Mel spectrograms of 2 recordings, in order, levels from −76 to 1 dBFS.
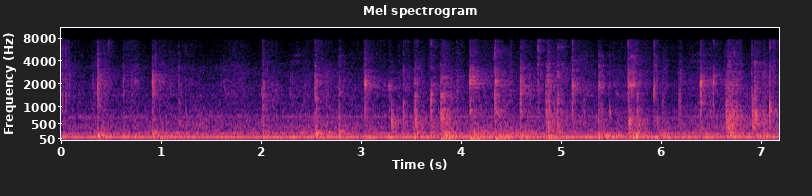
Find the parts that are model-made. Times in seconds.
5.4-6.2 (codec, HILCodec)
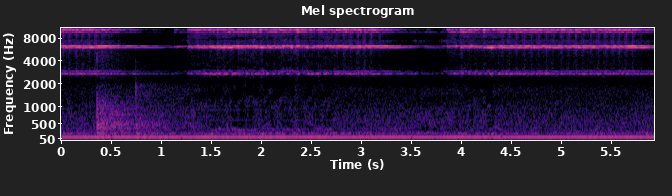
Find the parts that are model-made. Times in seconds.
1.2-2.7 (autoencoder, DAC-VAE); 3.5-4.4

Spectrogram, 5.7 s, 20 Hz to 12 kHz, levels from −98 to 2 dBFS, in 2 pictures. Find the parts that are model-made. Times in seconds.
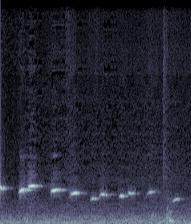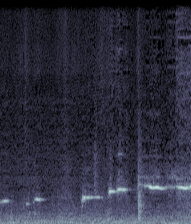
0.7-4.1 (autoencoder, DAC-VAE)

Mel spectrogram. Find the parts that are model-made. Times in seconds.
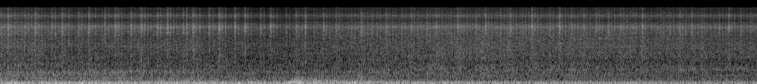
none

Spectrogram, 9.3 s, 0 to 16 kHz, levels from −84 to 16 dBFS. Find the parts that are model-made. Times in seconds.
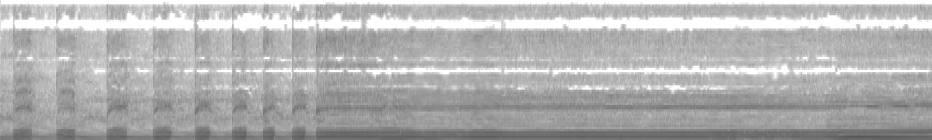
4.0-5.0 (vocoder, BigVGAN v2); 7.1-8.0

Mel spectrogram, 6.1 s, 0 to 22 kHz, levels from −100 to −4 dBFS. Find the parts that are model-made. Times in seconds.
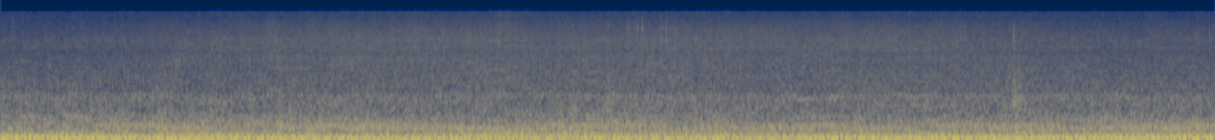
0.7-1.5 (codec, SNAC); 2.4-3.0; 3.6-4.7

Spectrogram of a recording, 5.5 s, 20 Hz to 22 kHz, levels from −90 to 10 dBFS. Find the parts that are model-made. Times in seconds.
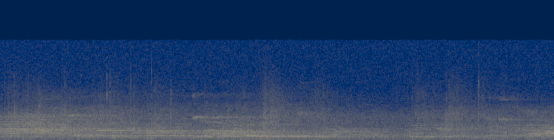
1.9-2.8 (vocoder, BigVGAN v2)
